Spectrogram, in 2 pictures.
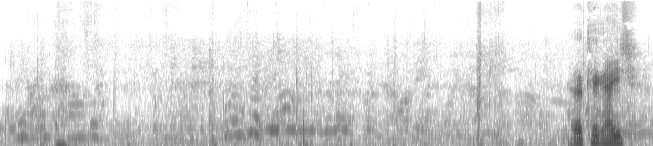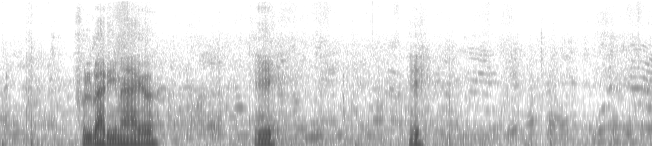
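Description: Footsteps crunch on a dry dirt path.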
